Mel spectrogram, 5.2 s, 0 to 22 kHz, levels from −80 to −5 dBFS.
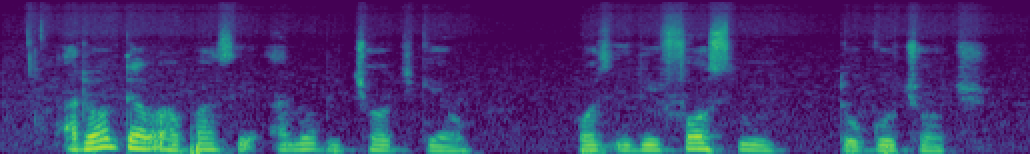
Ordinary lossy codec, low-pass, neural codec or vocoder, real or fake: none; none; vocoder, 48 kHz, 128 mel bands, Vocos; fake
